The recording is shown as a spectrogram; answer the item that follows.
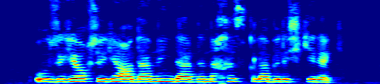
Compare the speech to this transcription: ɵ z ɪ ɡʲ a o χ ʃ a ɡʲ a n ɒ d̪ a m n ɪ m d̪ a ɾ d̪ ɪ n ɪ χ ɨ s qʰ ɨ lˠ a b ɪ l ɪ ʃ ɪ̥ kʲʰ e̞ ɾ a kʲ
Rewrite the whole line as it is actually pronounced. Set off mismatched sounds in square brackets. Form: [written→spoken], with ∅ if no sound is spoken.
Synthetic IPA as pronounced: ɵ z ɪ ɡʲ a o χ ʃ a ɡʲ a n ɒ d̪ a m n ɪ [m→ŋ] d̪ a ɾ d̪ ɪ n ɪ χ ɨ s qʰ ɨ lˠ a b ɪ l ɪ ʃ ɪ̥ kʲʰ e̞ ɾ a kʲ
